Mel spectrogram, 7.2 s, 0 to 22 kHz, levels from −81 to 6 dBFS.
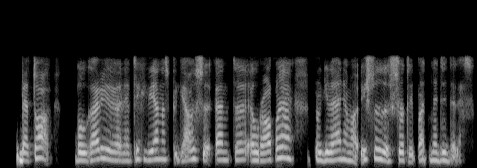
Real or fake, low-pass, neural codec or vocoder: fake; 5.4 kHz; codec, 32 kHz, 1.9 kbps, SNAC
